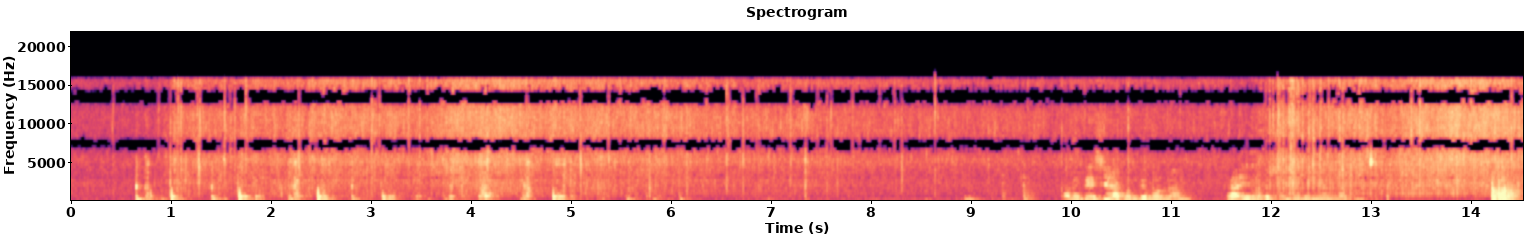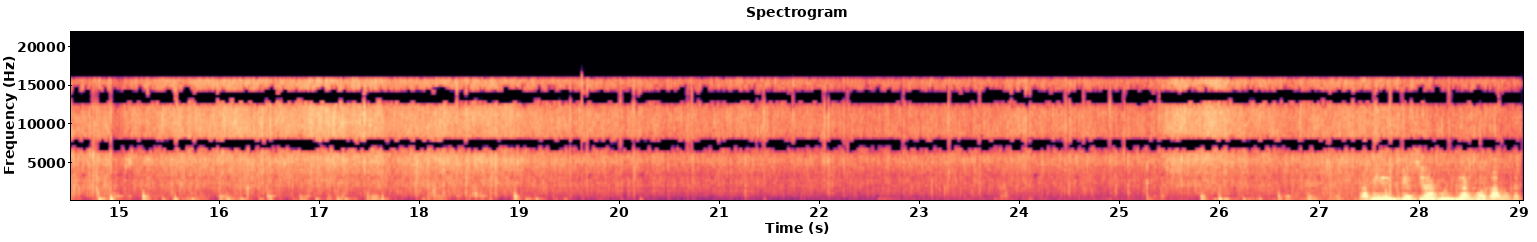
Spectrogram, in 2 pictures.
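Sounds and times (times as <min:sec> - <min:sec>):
loud sizzle burst: 0:00.0 - 0:29.0
vegetables sizzling in oil: 0:00.0 - 0:29.0
wooden spatula scraping wok: 0:00.6 - 0:06.4, 0:11.8 - 0:19.6, 0:23.7 - 0:24.1, 0:25.2 - 0:29.0.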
